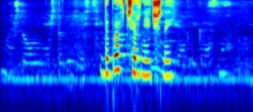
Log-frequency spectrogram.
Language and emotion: Russian, neutral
